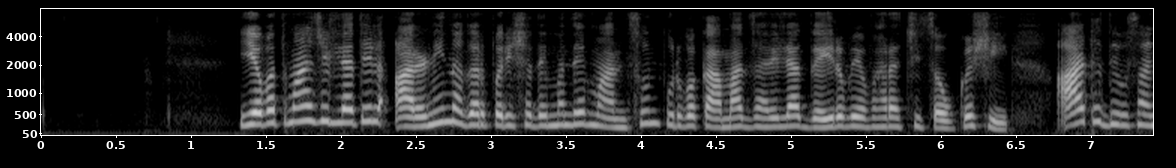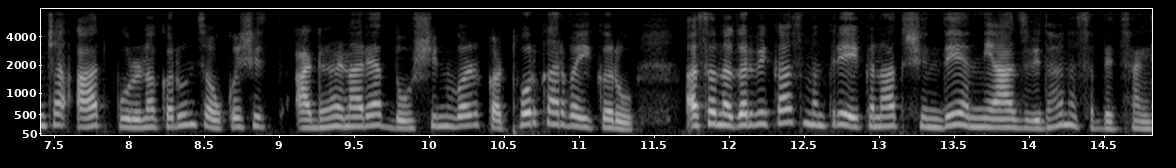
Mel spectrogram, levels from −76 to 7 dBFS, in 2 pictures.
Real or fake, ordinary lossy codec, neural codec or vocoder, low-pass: fake; none; autoencoder, 48 kHz, 32 numbers a frame, DAC-VAE, trained on Japanese speech; 7.2 kHz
